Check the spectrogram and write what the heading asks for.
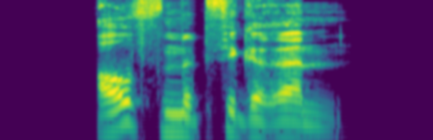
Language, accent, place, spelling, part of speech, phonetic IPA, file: German, Germany, Berlin, aufmüpfigerem, adjective, [ˈaʊ̯fˌmʏp͡fɪɡəʁəm], De-aufmüpfigerem.ogg
- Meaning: strong dative masculine/neuter singular comparative degree of aufmüpfig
